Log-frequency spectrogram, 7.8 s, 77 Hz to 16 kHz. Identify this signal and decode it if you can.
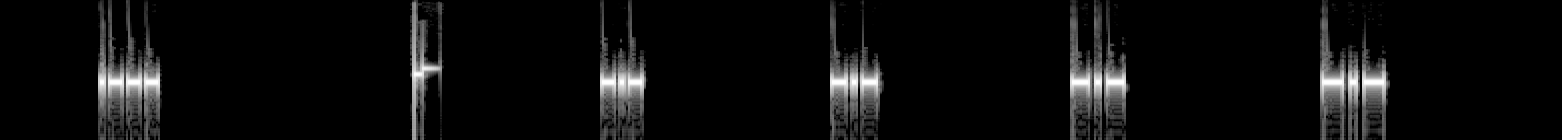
Morse code, heard as a keyed tone, about 48 wpm, spaced as for 9 wpm, 700 Hz. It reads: J KKKK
